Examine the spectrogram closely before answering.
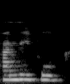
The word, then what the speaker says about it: Gandhi Puk: How do you pronounce that? Gandhi Pook, right? It's Gandhi Pook.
